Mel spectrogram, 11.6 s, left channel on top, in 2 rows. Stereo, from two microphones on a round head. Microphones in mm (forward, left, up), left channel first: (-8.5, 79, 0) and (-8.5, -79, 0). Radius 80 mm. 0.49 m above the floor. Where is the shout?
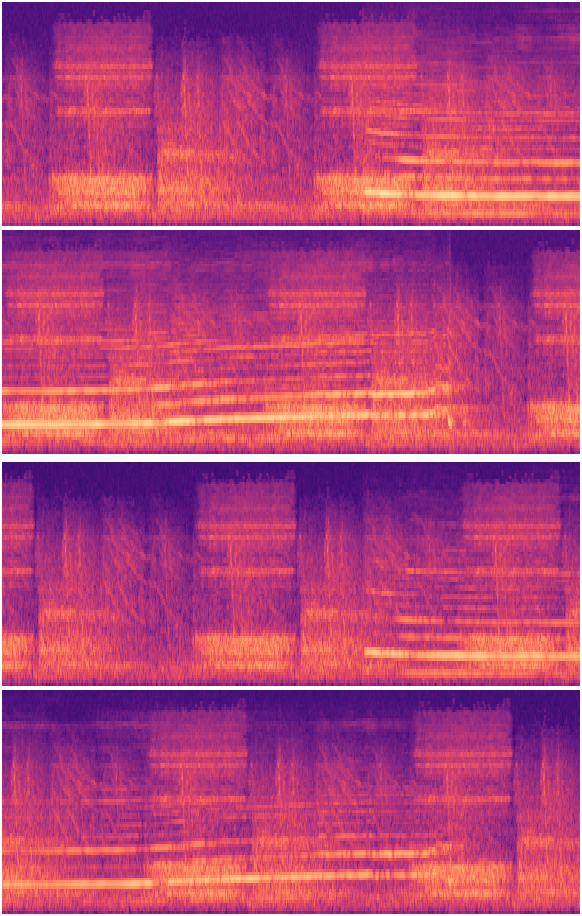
60° left (ahead or behind), 2.5 m.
